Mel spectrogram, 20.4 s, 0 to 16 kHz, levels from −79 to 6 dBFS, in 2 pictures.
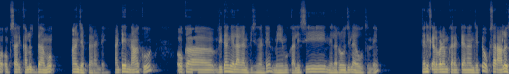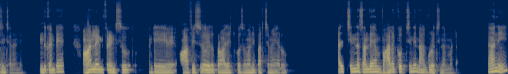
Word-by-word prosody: ఒకసారి 125 -1 -2
కలుద్దాము" 120 +2 +2 0.5
అని 130 -1 +3
జెప్పారండి. 90 -5 -4 0.2
అంటే, 130 +6 +3 0.2
నాకు 130 +2 0 0.7
ఒకా 130 0 +1 0.6
విధంగా 145 +1 +3
ఎలాగనిపించిందంటే, 110 0 -1 0.2
మేము 105 +2 -1
కలిసి 110 +7 -2 0.4
నెల 105 +1 -1
రోజులే 115 +1 +1
అవుతుంది. 95 -2 -6 0.9
కానీ, 140 +2 +3
కలవడం 125 +1 +4
కరెక్టేనా 115 0 +1
అని 110 - -1
జెప్పి 110 - -1
ఒకసారి 140 -4 +2
ఆలోజించానండి. 95 - -1 0.4
ఎందుకంటే, 120 +4 +1 0.6
ఆన్‌లైన్ 125 0 +5
ఫ్రెండ్స్ 110 -1 0 0.5
అంటే, 105 +1 -2 0.6
ఆఫీస్‌లో 110 +4 -1
ఏదో 110 0 0
ప్రాజెక్ట్ 100 0 -1
కోసమని 100 +1 -2
పరిచయమయ్యారు. 90 -2 -6 1.1
అది 135 - +3
చిన్న 145 +2 +4
సందేహం 135 +2 +4
వాళ్ళకొచ్చింది, 135 +7 +2
నాకు 115 0 -1
గూడా 110 -2 +3
ఒచ్చిందనమాట. 80 -5 -11 0.7
కానీ, 145 +1 +5
115 Hz, 110 wpm, -23 LUFS, 100-125 Hz, 1.1 s, ఆన్‌లైన్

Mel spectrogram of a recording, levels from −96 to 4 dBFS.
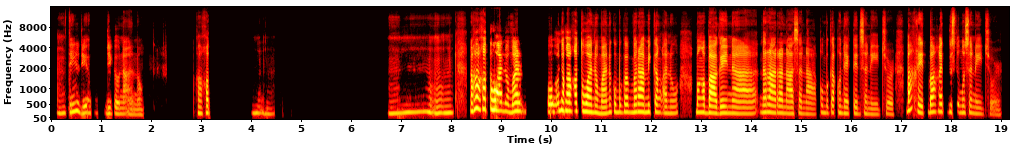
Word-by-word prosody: Hindi 210 +4 -10 0.2
di 205 - -6 0.5
di 195 - -5
ko 195 - -9
na-ano, 165 -3 -11 1.0
nakaka 205 0 -6 0.9
mm. 205 -4 -15 2.3
Hmm, 235 +5 -10
mm. 215 -1 -8 0.4
Nakakatuwa 320 -1 +8
naman 265 +1 +3 0.5
oo 245 -1 -1
nakakatuwa 275 -3 +5
naman 200 -1 -2
na 235 - -8
kumbaga 245 0 -2
marami 240 +1 +3
kang 240 0 -3
ano, 210 0 -8 0.4
mga 235 0 0
bagay 210 -1 +4
na 205 -1 -2 0.5
nararanasan 215 -4 0
na 175 -2 -9
kumbaga 225 +1 -8
connected 200 -4 -7
sa 190 -2 -5
nature, 170 +1 -11 0.2
bakit 265 - -1
bakit 250 +1 0
gusto 240 0 -3
mo 225 - -6
sa 220 0 0
nature? 185 -5 -12
220 Hz, 105 wpm, -21 LUFS, 200-245 Hz, 2.3 s, Nakakatuwa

